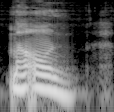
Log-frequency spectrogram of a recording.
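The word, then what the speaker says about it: Mahón: Jahrhundert zurück, genauer gesagt auf die Balearen und die dortige Hafenstadt Mahon. Ich glaube nicht, dass ich Mahon richtig ausgesprochen habe, aber. – Mahon. Hat so ein Accente.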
